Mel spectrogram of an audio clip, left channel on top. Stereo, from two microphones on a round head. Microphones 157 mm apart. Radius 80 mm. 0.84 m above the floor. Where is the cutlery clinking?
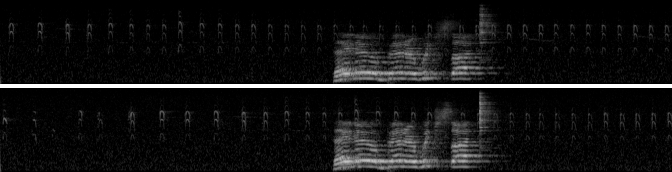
50° right (ahead or behind), 3 m.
